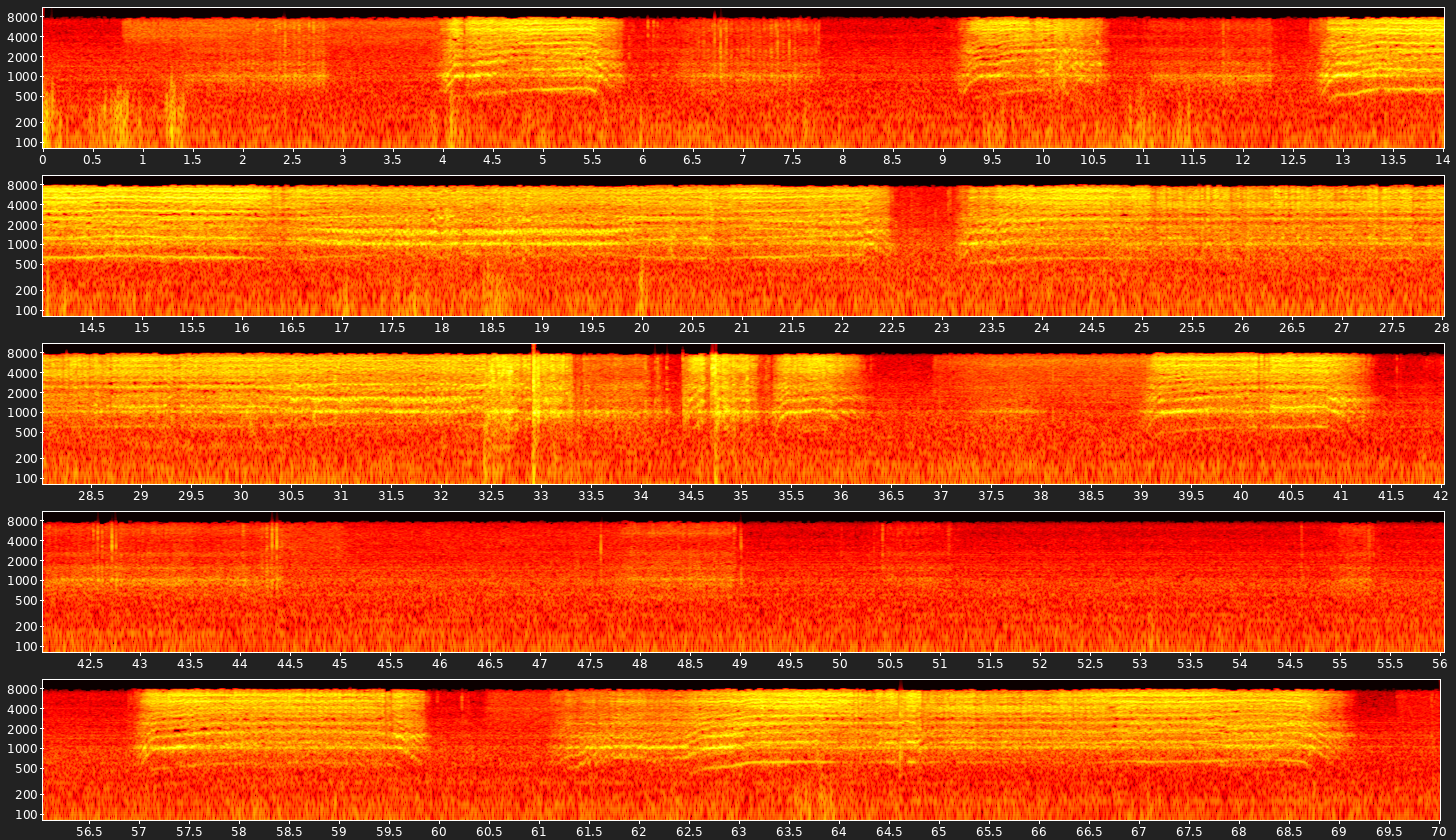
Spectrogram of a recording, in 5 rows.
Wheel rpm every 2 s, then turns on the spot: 10, 20, 110, 30, 70, 40, 100, 160, 160, 160, 160, 80, 160, 160, 160, 160, 110, 80, 10, 80, 70, 30, 0, 0, 10, 10, 0, 0, 80, 130, 40, 130, 160, 160, 60.
0-2 6-8 10-12 36-38 42-44 48-50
